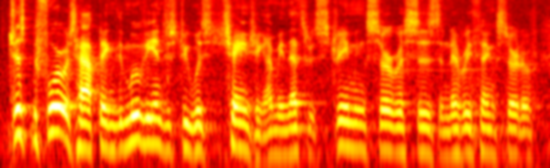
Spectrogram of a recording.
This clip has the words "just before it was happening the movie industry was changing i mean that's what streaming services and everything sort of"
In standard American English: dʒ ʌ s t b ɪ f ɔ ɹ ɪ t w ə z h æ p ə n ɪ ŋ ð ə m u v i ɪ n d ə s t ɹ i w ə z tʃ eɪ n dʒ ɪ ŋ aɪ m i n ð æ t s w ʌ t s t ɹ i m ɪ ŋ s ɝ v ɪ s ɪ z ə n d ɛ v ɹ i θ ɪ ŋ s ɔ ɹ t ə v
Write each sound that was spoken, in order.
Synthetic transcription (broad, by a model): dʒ ʌ s b ɪ f ɔ ɹ ɪ t w ə z h æ p ə n ɪ ŋ ð ə m u v i ɪ n d ə s t ɹ i w ə z tʃ eɪ n dʒ ɪ ŋ aɪ m i n ð æ t s w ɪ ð s t ɹ i m ɪ ŋ s ɝ v ɪ s ɪ z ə n ɛ v ɹ i θ ɪ ŋ s ɔ ɹ t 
